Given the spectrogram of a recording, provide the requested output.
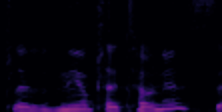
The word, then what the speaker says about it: Neoplatonist: Neoplatonist.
